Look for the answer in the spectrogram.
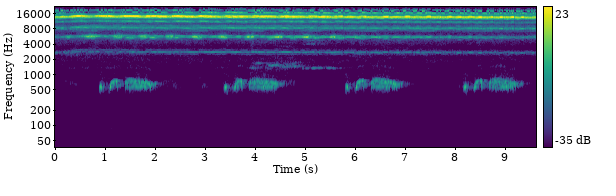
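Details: Spotted dove from Bảo Lộc, Lâm Đồng, calling in the 'gáy thúc' style: four two-part coo phrases, a brief soft note then a drawn-out mellow coo, spaced about every two and a half seconds, with a constant faint high hum behind.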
